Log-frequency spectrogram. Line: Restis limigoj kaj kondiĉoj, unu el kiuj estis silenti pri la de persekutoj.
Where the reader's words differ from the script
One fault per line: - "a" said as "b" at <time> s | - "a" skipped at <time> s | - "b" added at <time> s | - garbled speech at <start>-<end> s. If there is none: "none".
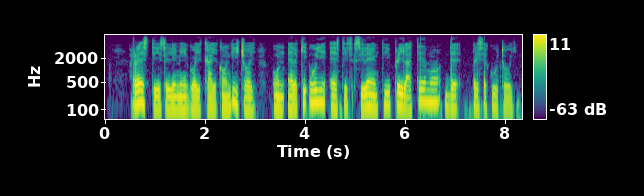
- "temo" added at 6.3 s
